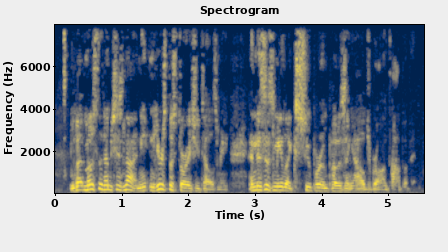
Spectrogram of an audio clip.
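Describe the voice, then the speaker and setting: A man with an American accent races along at a very fast pace, his pitch swinging very widely. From Ohio, US Midwest. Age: 40s. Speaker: author. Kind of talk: interview.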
